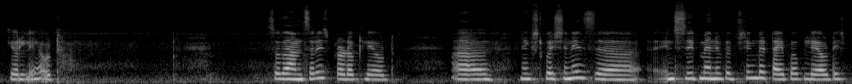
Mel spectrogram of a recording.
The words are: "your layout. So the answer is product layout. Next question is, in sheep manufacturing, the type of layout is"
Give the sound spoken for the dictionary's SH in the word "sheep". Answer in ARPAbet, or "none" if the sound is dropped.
S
